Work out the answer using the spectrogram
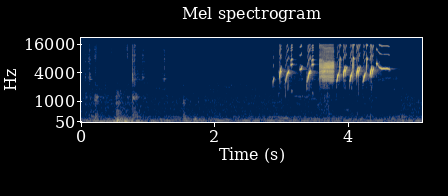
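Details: European goldfinch delivers a short tumbling phrase of fast bright chirps and a harsh buzzy trill, after some soft low rustling at the start.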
